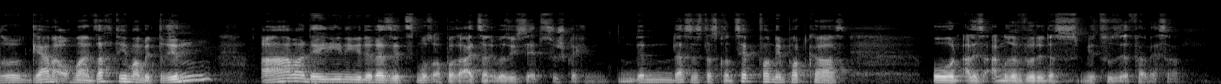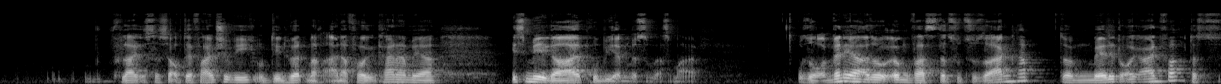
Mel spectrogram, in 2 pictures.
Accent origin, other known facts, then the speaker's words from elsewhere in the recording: Wulmsdorf, Lower Saxony, Germany; also born or lived in Elsdorf; Ich bin hier geboren vor 45, fast 45 Jahren. Bin dann in den Nachbarort Wulmsdorf gezogen, habe da meine Kindheit verbracht. Dann nach Elsdorf, da habe ich die Jugend verbracht und das junge Erwachsensein. Und seit fast 20 Jahren leben wir wieder auf dem Hof des Geburtshauses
